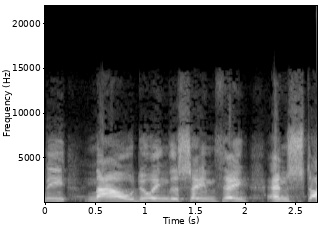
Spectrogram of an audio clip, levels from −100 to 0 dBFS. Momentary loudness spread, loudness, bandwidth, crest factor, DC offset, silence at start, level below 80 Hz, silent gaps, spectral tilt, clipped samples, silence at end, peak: 9 LU; -21 LUFS; 15 kHz; 18 dB; under 0.1%; 0 s; -64 dBFS; none; -1 dB/octave; under 0.1%; 0 s; -4 dBFS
